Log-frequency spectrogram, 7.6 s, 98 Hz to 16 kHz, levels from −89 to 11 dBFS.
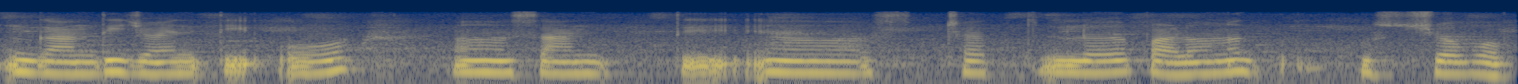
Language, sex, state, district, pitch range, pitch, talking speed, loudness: Bengali, female, Odisha, Malkangiri, 185-205 Hz, 195 Hz, 70 wpm, -16 LUFS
